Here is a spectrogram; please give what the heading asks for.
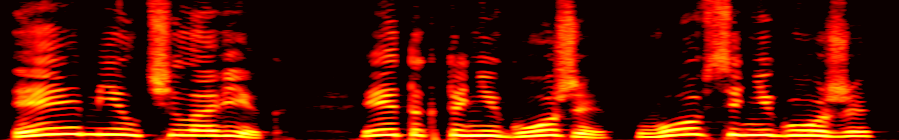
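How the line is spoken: Grumbling craftsman. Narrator (Russian): ворчал мастер

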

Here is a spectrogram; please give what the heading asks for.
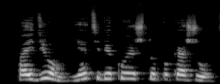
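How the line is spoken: Plain. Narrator (Russian): сказал он

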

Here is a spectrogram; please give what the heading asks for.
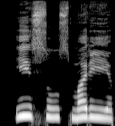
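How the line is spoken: Whispered. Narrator (Russian): прошептала она

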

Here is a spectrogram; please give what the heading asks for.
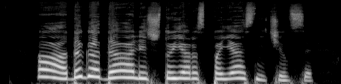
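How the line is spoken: Very merry laughter. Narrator (Russian): Ужасно весело рассмеялся и Петр Степанович

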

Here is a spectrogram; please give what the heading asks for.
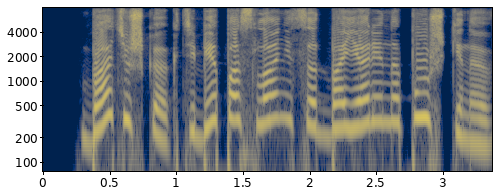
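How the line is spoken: Alarmed shout. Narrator (Russian): крикнул встревоженный Андрей

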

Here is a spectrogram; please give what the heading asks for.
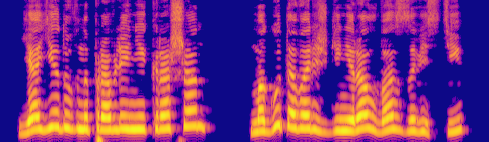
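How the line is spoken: Uncertain. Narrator (Russian): майор неуверенно сказал

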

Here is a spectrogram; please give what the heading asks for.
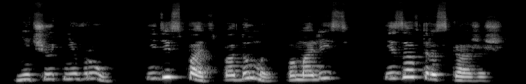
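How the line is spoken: Calm. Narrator (Russian): спокойно сказала

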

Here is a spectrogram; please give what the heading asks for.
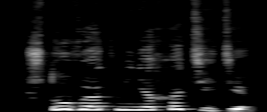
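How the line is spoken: Calm, thin old woman's voice. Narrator (Russian): спокойно спросила старушка своим тоненьким голоском

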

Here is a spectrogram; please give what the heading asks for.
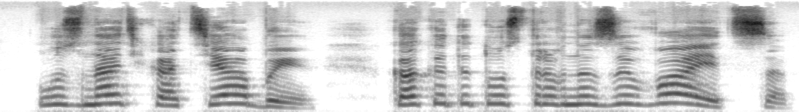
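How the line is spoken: Moaning. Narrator (Russian): простонал Пиноккио

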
